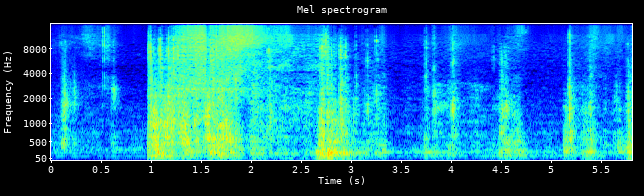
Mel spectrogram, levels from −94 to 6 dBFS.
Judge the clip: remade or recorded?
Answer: recorded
